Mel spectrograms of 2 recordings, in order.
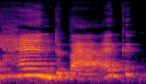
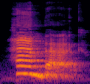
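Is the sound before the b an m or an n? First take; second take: n; m. First: The middle is said with n and d. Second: The middle is said as m before b. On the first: "instead of saying handbag" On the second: "we might say handbag"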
